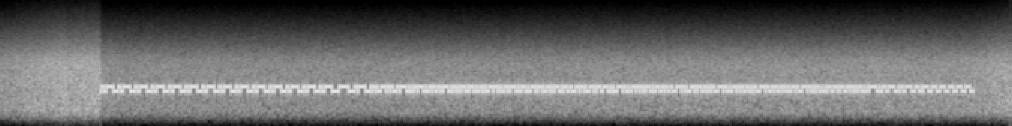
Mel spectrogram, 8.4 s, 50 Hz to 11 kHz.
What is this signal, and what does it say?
NAVTEX (SITOR-B), 100 baud, 170 Hz shift, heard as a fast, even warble, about 1000 Hz centre, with radio static. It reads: 22362 37179 28079 48898 05782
